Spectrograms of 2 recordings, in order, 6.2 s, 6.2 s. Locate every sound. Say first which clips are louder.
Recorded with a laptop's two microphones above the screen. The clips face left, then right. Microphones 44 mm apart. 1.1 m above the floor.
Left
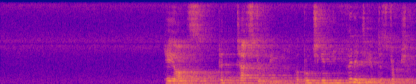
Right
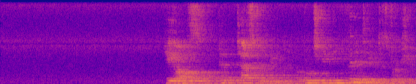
2.5 s a man speaking: left 3 dB; 65° left (ahead or behind), 1.1 m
